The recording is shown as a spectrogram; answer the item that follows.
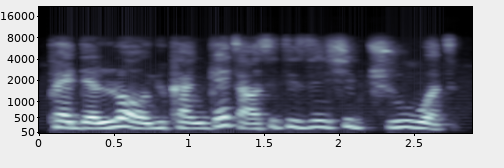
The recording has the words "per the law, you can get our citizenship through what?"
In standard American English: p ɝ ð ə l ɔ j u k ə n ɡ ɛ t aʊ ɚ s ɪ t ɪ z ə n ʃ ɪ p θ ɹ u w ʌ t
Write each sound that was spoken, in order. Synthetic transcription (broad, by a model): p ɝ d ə l ɔ j u k ə n ɡ ɛ t aʊ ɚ s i t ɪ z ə n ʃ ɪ p t ɹ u w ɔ t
